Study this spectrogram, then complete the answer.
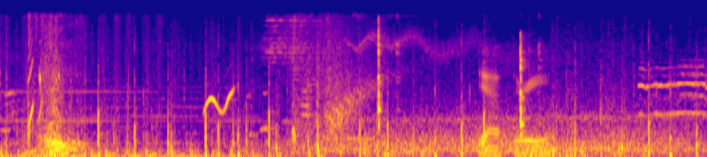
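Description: Short chiming game effects ring out now and then.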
